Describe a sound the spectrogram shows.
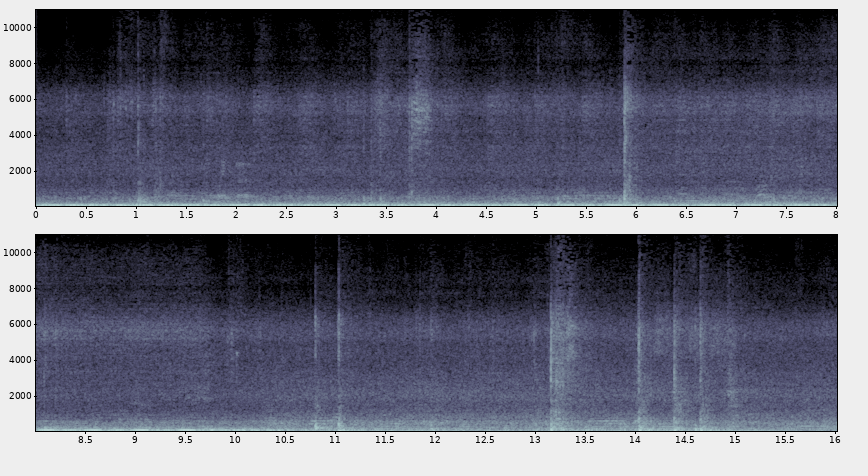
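Punches and kicks thud against pads in a large echoing hall.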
